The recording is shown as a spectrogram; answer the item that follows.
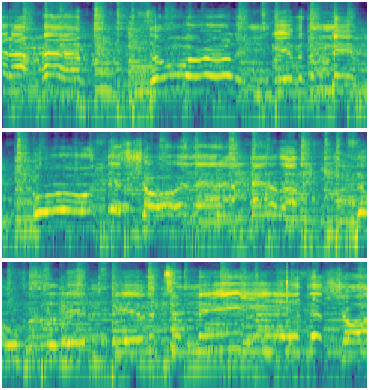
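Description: Live gospel worship music: a congregation singing an upbeat song over instrumental backing, loud and continuous.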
